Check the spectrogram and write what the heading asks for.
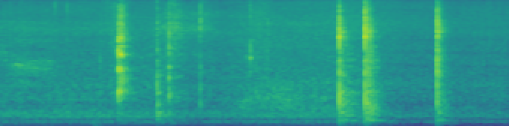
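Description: A spoon stirring chicken, onions and tomatoes in an aluminium pot as they sauté, the spoon clinking sharply against the pot about six times.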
